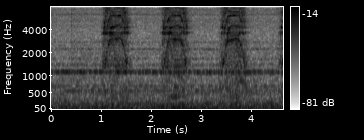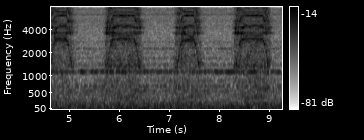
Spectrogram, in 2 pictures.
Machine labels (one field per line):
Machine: slide rail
